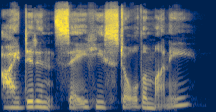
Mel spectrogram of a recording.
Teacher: stressing money means he stole something else entirely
